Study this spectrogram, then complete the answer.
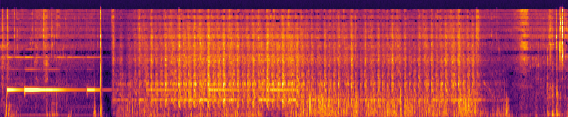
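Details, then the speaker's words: Relative compression test with the number one spark plug removed and disconnected, throttle to the floor: starter cranks with a lopsided, lumpy rhythm, one beat weaker each turn; uneven cranking from a cylinder with no compression. "hear hopefully how uneven that was that usually indicates serious engine damage either the valves are burned piston rings on ceiling or head gasket problem"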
